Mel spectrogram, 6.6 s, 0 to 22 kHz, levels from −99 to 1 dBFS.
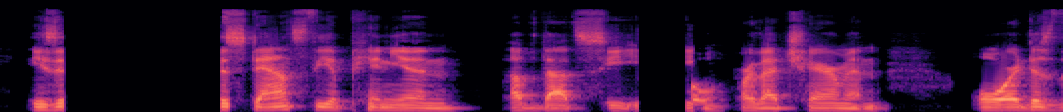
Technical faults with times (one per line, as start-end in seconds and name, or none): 0.40-1.44 digital broadcast dropout
3.98-4.34 digital broadcast dropout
